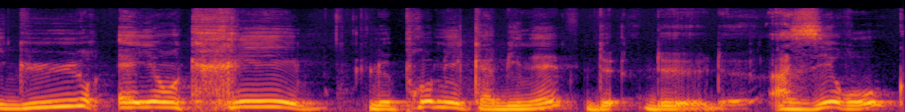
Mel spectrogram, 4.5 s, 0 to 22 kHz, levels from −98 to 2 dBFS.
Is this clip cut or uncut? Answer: cut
